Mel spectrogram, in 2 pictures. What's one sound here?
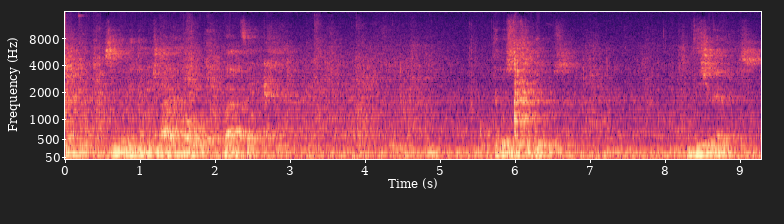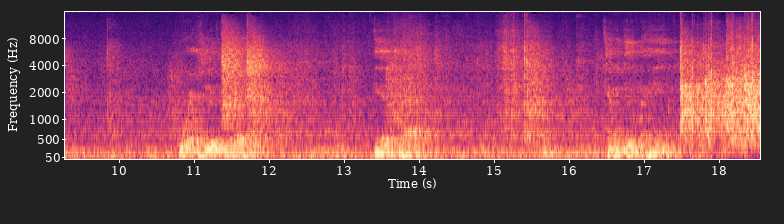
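A man speaks into a microphone through loudspeakers, in bursts with pauses.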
